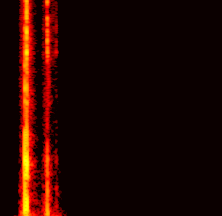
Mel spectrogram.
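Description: Mouse-click sound effect played twice in quick succession, a louder click followed by a softer one about a quarter of a second later, as the animated cursor clicks the notification bell.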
